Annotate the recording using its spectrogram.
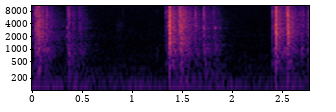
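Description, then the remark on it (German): Sharp clacks of an old Konsul mechanical typewriter, set up on the top of a writing cabinet, being typed on, arriving in quick clusters of keystrokes separated by short pauses, with no voices. “In einem der Wäscheschränke hatte Karl die alte Schreibmaschine seiner Mutter entdeckt.”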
